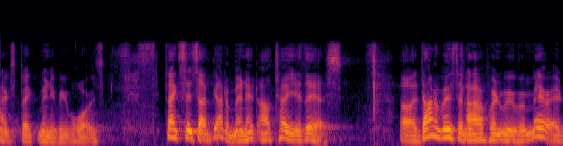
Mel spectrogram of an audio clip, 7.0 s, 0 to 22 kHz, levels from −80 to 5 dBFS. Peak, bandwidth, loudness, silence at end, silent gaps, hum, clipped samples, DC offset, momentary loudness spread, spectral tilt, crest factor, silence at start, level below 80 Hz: -8 dBFS; 7.6 kHz; -24 LUFS; 0 s; none; none; under 0.1%; under 0.1%; 16 LU; -7 dB/octave; 16 dB; 0 s; -52 dBFS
